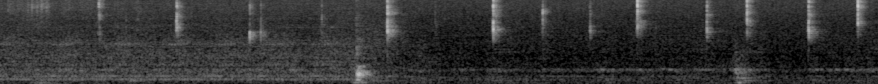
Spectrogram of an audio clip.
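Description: A thin pointed tool scratches parallel lines into the surface of a hand-held, cream-colored solid soap bar. Fourteen short, crisp, bright scraping ticks stand out over a soft steady hiss, with a louder, duller knock around the middle and another near the end.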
